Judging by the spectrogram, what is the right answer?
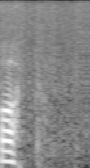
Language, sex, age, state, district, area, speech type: Kashmiri, male, 18-30, Jammu and Kashmir, Bandipora, rural, read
